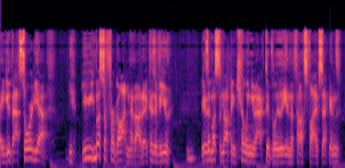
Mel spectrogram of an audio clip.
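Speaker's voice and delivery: ordinary delivery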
